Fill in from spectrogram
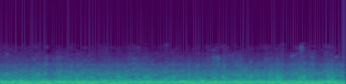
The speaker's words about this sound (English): Such a noise won't hurt you, Felipe. It's just the sound of the water. So my sister tells me, senor, but still I am afraid.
